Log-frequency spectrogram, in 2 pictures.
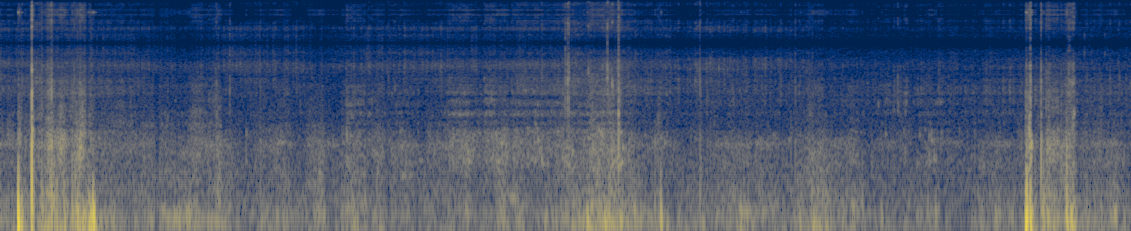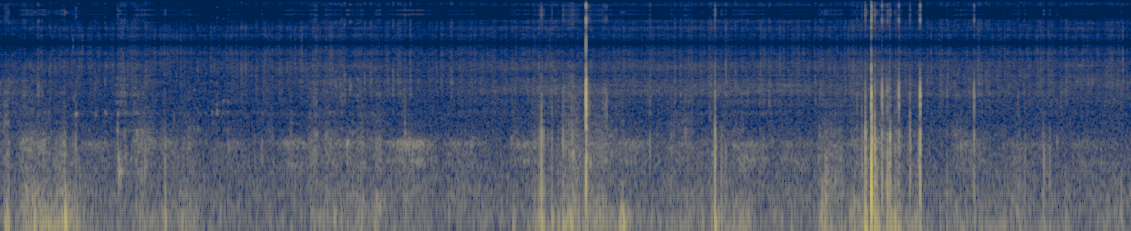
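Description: Water sloshing and gurgling, muffled as heard through an underwater camera housing. A few sharp knocks stand out: a cluster near the start, a loud one about halfway, and two more late on.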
